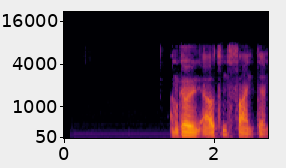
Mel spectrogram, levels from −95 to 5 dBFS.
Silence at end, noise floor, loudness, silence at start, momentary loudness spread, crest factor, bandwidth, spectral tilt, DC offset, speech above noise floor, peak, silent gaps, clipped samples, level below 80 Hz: 0 s; -75 dBFS; -22 LUFS; 1.4 s; 8 LU; 20 dB; 7.8 kHz; -7 dB/octave; under 0.1%; 53 dB; -4 dBFS; none; under 0.1%; -56 dBFS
